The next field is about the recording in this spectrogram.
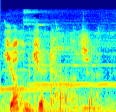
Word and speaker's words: Yogyakarta: Now, even though it's with a Y, it isn't pronounced Yogyakarta, like Bill said, but it's pronounced Jogjakarta, like Ian said.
